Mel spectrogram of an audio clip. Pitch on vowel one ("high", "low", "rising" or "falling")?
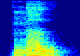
low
